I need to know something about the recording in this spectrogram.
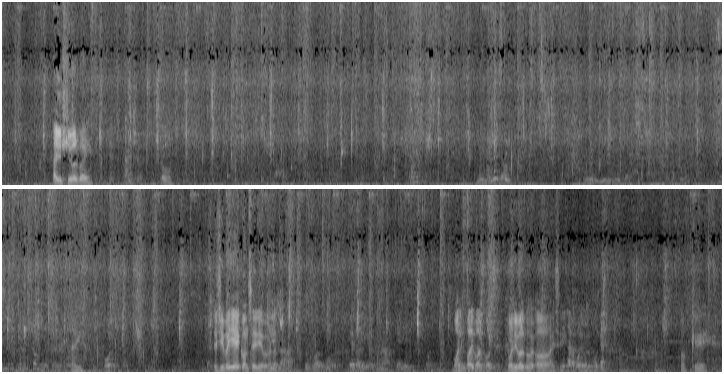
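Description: A young man talks with animation close by, in a lightly echoing hall.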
